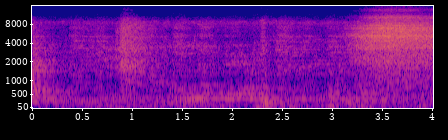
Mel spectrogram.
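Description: Gas hissing steadily from a camp stove valve cracked barely open, a faint continuous breathy rush that swells a little louder near the end.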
